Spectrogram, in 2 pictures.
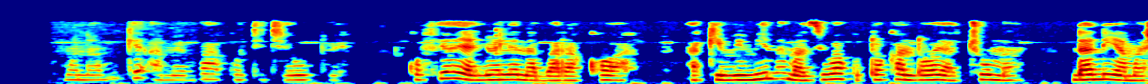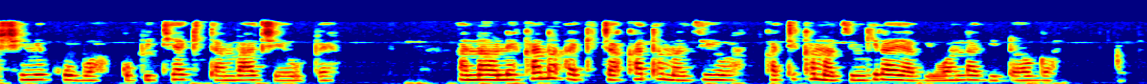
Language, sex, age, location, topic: Swahili, male, 25-35, Kisii, agriculture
